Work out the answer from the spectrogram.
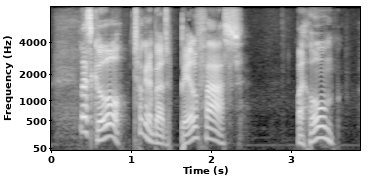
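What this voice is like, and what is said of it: Put-on Irish accent. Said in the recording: “is going to speak only in an Irish accent.”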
